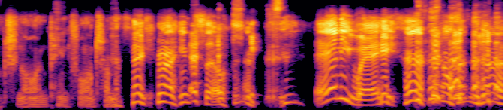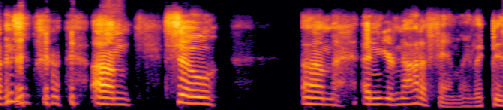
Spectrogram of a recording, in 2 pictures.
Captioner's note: laughter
